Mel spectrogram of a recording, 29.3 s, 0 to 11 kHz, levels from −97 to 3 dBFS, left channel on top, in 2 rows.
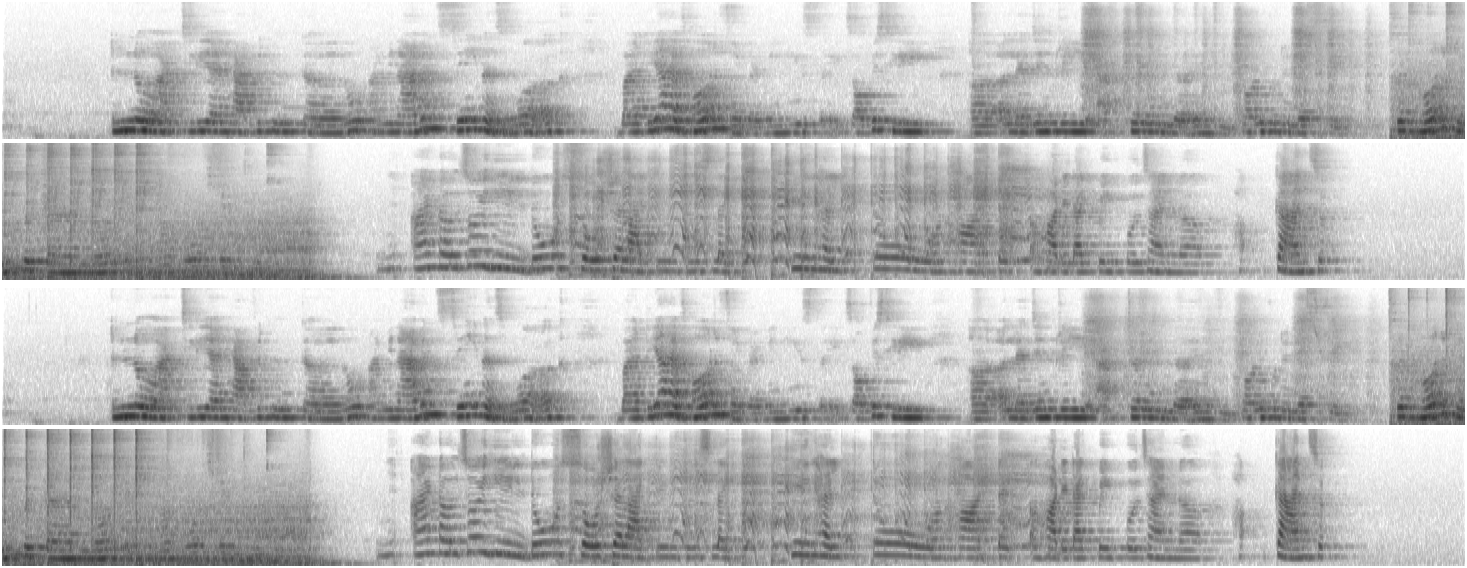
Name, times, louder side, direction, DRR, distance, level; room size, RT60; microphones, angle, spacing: voice 1, 1.1-5.7 6.2-9.3 9.7-13.5 13.9-17.5, right 1 dB, 25° right, 5 dB, 0.8 m, -31 dB
sound 1, 9.7-9.8 10.1-13.8 15.0-16.5, left 3 dB, 40° left, 4.6 m, -50 dB
sound 2, 13.9-17.7, right 3 dB, 85° right, 1.6 m, -34 dB
voice 2, 18.4-23.0 23.3-26.6 26.9-27.0 27.4-27.8, right 1 dB, 60° right, 6 dB, 1.5 m, -36 dB
Squeak, 20.1-25.2, left 2 dB, 15° left, 1.3 m, -40 dB
13.0 x 9.2 x 7.1 m, 0.91 s
head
